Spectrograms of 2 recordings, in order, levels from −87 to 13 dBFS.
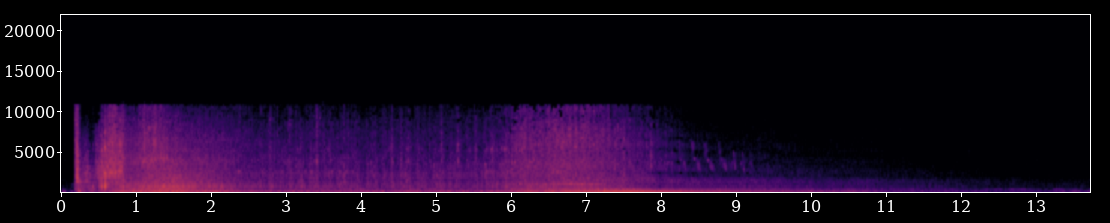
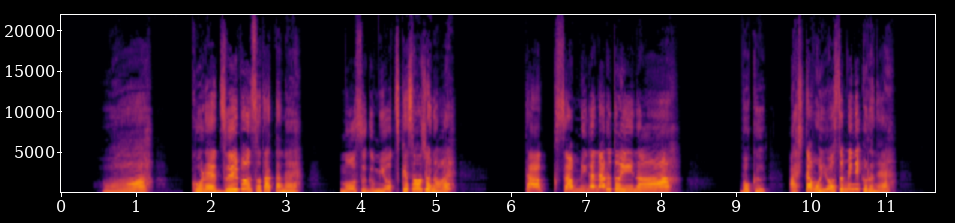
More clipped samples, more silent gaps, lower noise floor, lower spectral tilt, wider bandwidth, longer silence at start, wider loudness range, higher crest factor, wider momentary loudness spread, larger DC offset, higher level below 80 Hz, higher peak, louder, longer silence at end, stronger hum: neither; second, none vs 1.62-1.71 s, 5.77-6.18 s, 8.78-9.04 s; about the same, -70 dBFS vs -70 dBFS; first, -4 dB/octave vs -1 dB/octave; second, 11.5 kHz vs over 20 kHz; second, 0.05 s vs 0.55 s; first, 19 LU vs 3 LU; first, 22 dB vs 16 dB; first, 19 LU vs 16 LU; neither; first, -58 dBFS vs -76 dBFS; second, -20 dBFS vs -2 dBFS; second, -40 LUFS vs -18 LUFS; second, 0.2 s vs 0.55 s; neither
